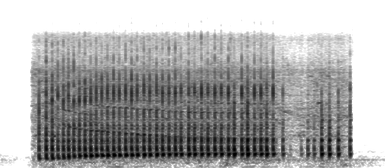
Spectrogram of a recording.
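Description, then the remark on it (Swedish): A shoebill, a large African bird related to pelicans, clatters its bill in a fast, steady, machine-gun-like burst of hollow wooden knocks, lasting about five seconds before slowing into a few separate raps and stopping. “Det är faktiskt en fågel som kallas för träskonöbb.”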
